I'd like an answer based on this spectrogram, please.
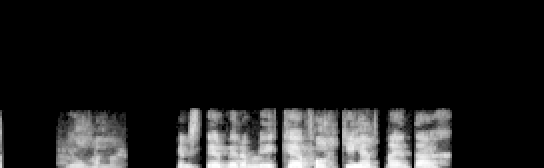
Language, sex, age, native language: Icelandic, female, 40-49, Icelandic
